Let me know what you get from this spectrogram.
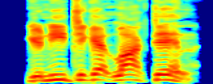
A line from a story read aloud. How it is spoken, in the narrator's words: she snapped back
